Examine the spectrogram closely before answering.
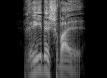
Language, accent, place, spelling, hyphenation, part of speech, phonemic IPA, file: German, Germany, Berlin, Redeschwall, Re‧de‧schwall, noun, /ˈʁeːdəˌʃval/, De-Redeschwall.ogg
- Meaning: diatribe (long continuous speech)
